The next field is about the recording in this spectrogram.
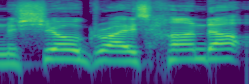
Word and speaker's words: Michelle Grace Hunder: Claudia Sangiorgi Dalimore and Michelle Grace Hunder. I hope I've pronounced those names correctly. – That's pretty close. – Pretty close? – Yes, well done.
